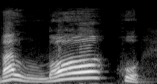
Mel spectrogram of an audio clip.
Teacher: Alloh lafzi o'zdan oldingi so'zga fatha yoki domma bilan ulansa, Alloh lafzini lami lov o'qiladi.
